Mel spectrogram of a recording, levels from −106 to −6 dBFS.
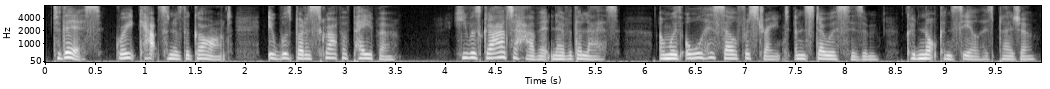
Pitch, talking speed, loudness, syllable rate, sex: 195 Hz, 205 wpm, -21 LUFS, 5.5 syllables/s, female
